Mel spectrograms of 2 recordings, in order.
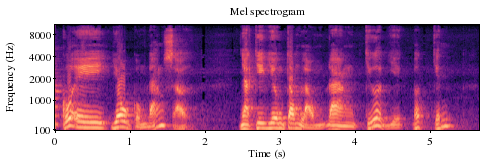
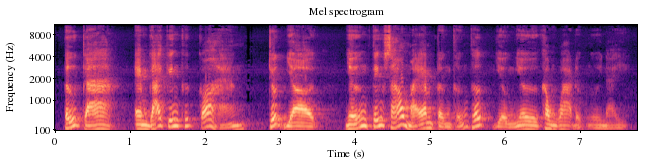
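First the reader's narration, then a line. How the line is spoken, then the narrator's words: Giggling girl. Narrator (Vietnamese): Thiếu nữ cười khúc khích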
